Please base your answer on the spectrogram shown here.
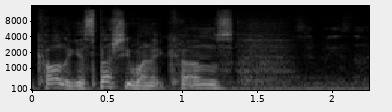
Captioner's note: speaking in french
